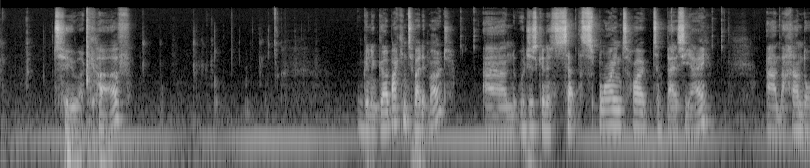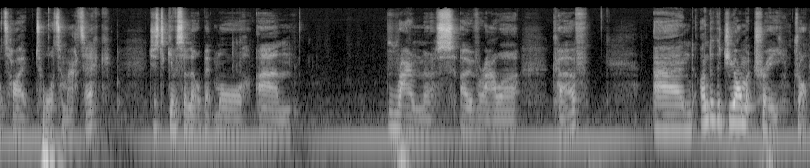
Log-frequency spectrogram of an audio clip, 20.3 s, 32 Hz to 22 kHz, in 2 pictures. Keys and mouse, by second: 2.4 shift+z, 3.9 Tab, 5.3 a, 5.9-8.3 drag, 8.8-10.6 drag, 11.3 shift+z, 13.1 shift+z, 13.3 click, 15.7 shift+z, 18.7 click.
